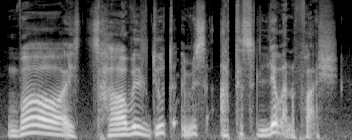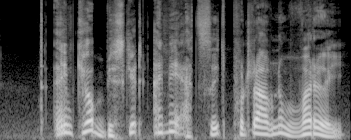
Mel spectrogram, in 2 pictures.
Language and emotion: Kashmiri, disgusted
